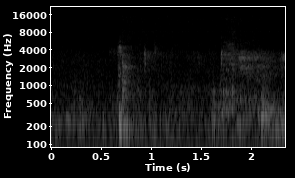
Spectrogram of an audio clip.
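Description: Hushed room noise in a large hall, with one short knock about two-thirds of a second in and a brief soft rustle near the end.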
